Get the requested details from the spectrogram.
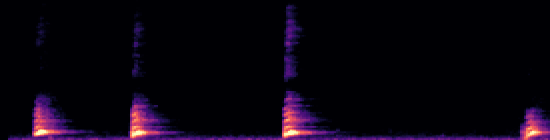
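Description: A dreaming Shih Tzu gives soft, muffled woofs at uneven intervals.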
